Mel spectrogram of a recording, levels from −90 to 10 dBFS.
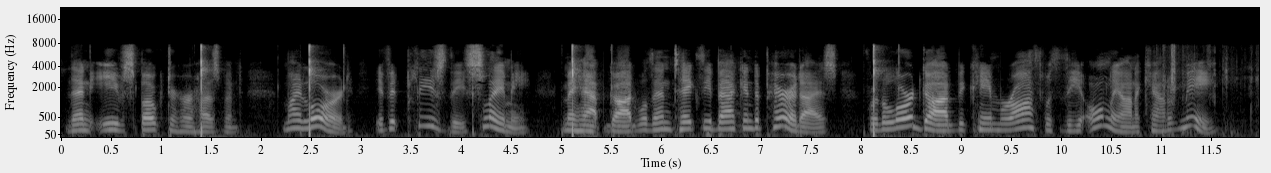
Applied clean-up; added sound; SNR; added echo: none; Fire; 3 dB; none.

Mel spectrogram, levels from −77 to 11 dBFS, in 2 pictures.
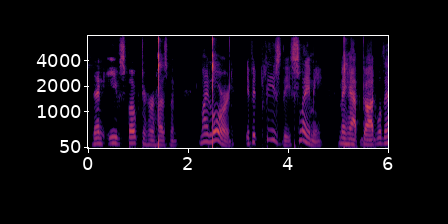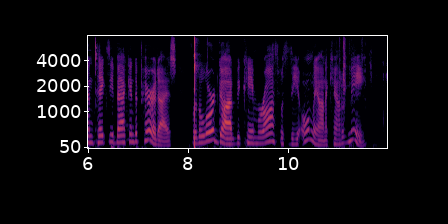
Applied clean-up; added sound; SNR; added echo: classical method log-MMSE.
